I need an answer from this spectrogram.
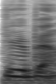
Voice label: "ri4 ben3", Chinese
